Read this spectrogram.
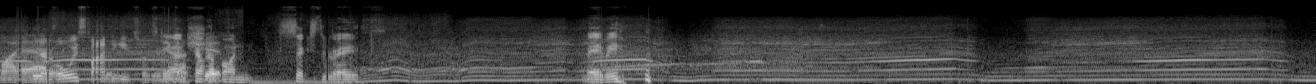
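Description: A racing car engine drones and revs up and down throughout.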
